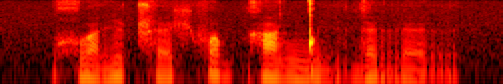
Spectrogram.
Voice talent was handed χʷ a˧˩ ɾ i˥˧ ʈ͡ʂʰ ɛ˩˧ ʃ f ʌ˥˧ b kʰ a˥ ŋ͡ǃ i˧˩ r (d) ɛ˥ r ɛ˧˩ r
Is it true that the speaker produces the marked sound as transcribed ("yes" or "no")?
yes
